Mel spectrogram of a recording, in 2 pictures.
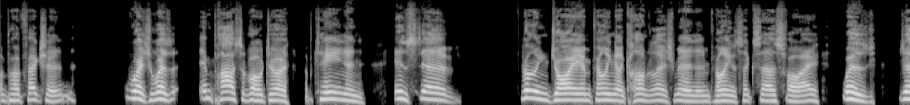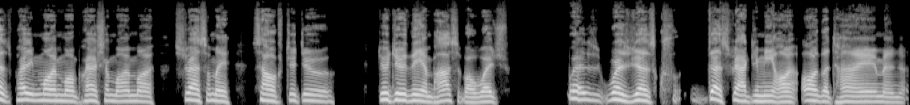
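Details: Man with a speech impediment accompanied by coordination issues, which he says he has not overcome; speech impediment.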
